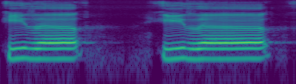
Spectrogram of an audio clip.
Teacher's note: ذال کو کھینچ کر پڑھیں گے 1 الف کے برابر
